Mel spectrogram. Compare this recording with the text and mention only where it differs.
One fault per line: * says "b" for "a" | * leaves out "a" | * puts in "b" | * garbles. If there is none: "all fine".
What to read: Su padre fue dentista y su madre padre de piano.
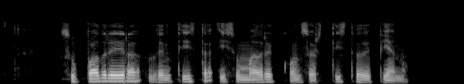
* says "era" for "fue"
* says "concertista" for "padre"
